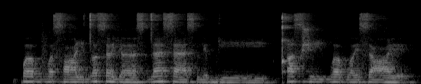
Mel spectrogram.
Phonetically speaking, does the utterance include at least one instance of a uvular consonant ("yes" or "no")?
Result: yes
